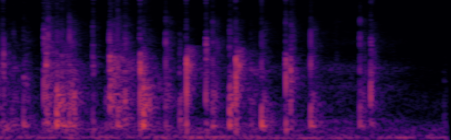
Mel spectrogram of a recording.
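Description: Small audience applauding, with scattered, irregular hand claps that stop just before the end.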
